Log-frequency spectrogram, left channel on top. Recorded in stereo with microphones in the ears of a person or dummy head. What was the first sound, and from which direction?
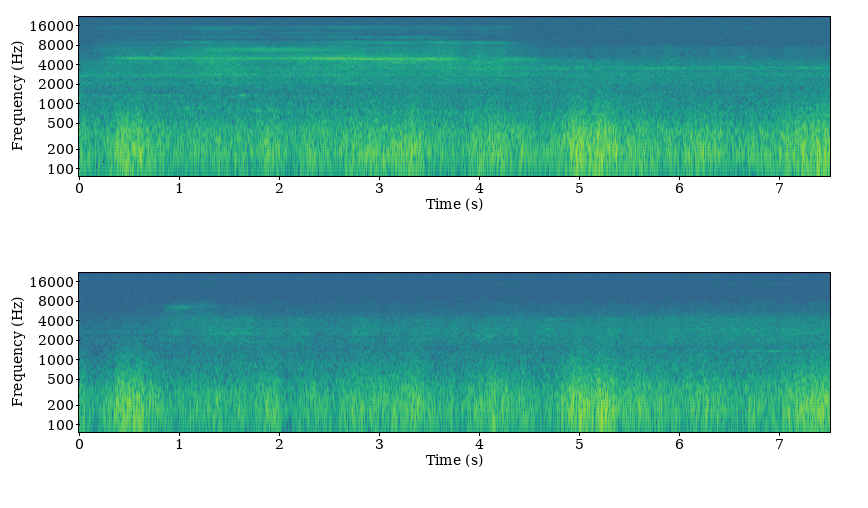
Only background noise.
